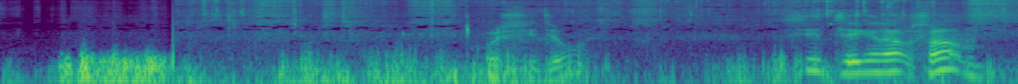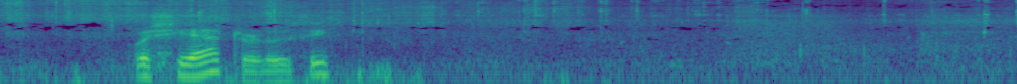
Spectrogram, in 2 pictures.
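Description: A dog sniffs and laps at shallow water close by.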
